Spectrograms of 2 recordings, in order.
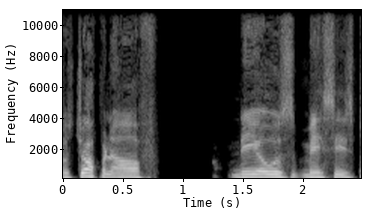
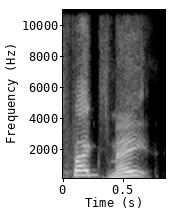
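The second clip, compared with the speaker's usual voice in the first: quick, higher, louder mock thanks; imitated offhand thanks; 10 semitones higher, 7 dB louder than usual. Customer taking the bag at the door, offhand imitation. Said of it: "he says, he says".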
